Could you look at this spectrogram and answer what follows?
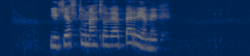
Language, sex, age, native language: Icelandic, female, 18-19, Icelandic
